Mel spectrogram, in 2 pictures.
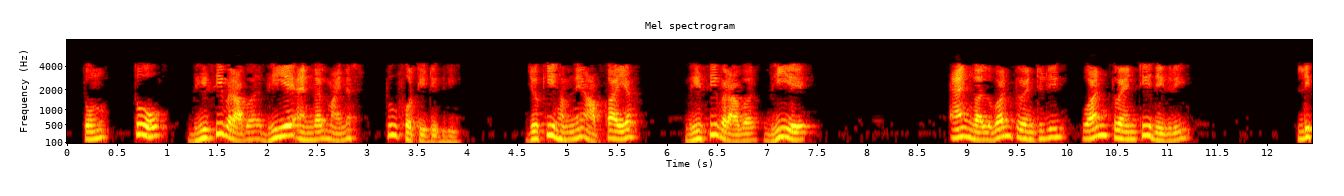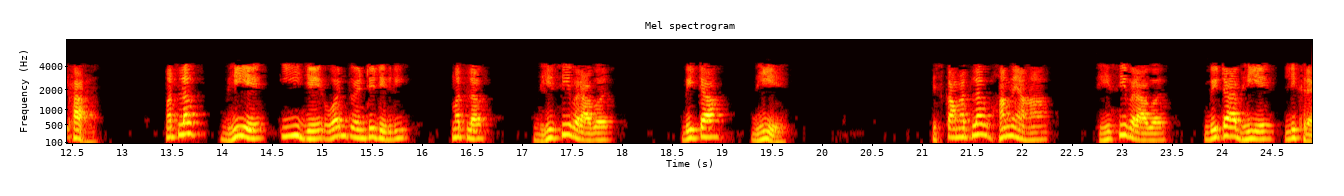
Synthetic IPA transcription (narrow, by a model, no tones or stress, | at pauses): t̪ʊm | t̪o | bʱiːsibɐɾaːbəɾbʱieɛ̃ːŋɡəlmaːɪnəs | ʈuːpʰoːɾʈiɖɪɡɾḭː | d͡ʒoːkiɦɐmneaːp̚kajɐ | bʱiːsibɐɾaːbəɾbʱiːe | ɛ̃ːŋɡəlʋɐnʈwɛ̃ɳʈiɖiʋɐnʈwɛ̃ɳʈiɖɪɡɾi | lɪkʰaɦɛː | mɐt̪ləb̚bʱiːeid͡ʒeːʋɐnʈwɛ̃ɳʈiɖɪɡɾi | mɐt̪ləb̚ | bʱiːsibɐɾaːbəɾ | biʈa | bʱiḛː | ɪskamɐt̪ləbhɐmjɐɦã | bʱiːsibɐɾaːbəɾ | biʈabʱielɪkʰɾə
